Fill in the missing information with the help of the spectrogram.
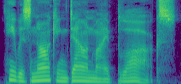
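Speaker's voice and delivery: a stern mother explaining; scolding mother. Acted.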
